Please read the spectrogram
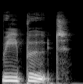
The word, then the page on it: reboot: British English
